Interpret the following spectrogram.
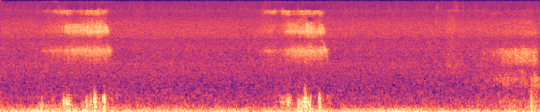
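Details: Munchkin cat Milk-chan snoring heavily, short snorting breath pulses in clusters about every three seconds over a constant low hum, with faint airy hiss between breaths.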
